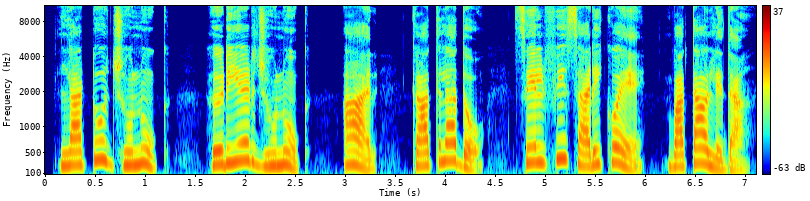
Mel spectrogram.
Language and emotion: Santali, neutral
